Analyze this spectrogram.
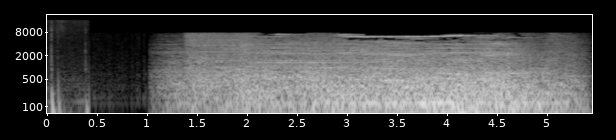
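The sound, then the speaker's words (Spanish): Metro train wheels squealing as the train stops at a station: after near silence and two small clicks, a loud, dense rail roar with a high metallic squeal swells in and holds until just before the end. “Parada Metro Xilotzingo.”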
